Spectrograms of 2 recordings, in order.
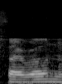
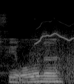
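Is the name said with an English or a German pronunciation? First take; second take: English; German. First: The name is said with an English pronunciation. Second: The name is said with a German pronunciation. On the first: "Im Englischen vielleicht" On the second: "im Deutschen sagt man vielleicht"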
